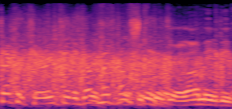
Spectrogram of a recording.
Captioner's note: some Applause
